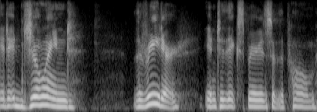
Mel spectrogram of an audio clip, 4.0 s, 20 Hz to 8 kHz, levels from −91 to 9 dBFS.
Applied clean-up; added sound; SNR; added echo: none; none; none; none.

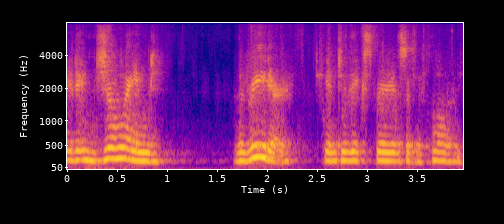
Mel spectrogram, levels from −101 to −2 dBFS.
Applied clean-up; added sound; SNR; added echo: neural separator model SepFormer DNS4.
